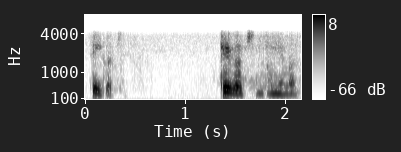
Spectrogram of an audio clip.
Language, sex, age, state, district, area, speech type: Odia, male, 18-30, Odisha, Rayagada, rural, conversation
